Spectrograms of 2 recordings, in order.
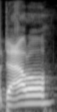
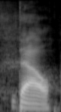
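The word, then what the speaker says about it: Dowdle: Uh, Rico Dael, Daell, Dael, I think it's Dow, right? Dao.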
